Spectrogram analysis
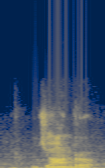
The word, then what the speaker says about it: genre: You have to call it genre. What is it? It's genre.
